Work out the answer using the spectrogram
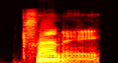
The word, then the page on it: tranny: British English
